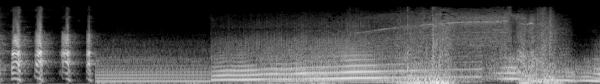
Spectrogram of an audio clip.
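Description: A car with a 2JZ engine revving: four quick, sharp throttle blips, then a steady harmonic drone that jumps louder and climbs in pitch into a loud, sustained high-rev wail.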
